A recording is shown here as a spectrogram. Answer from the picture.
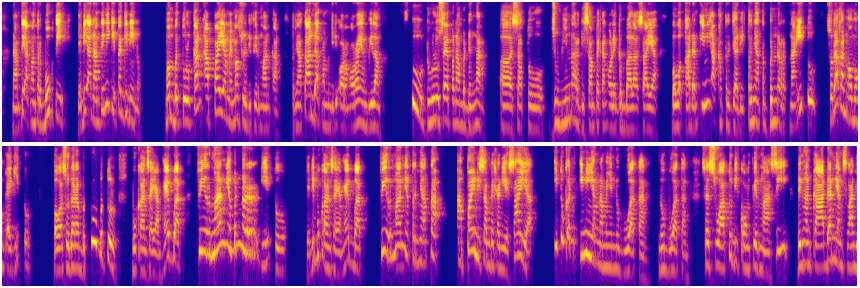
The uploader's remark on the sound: Audio Zoominar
